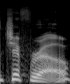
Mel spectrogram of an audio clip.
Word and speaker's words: chifforobe: Oh, like robe, like ROBE.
